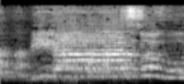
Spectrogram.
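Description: A group of women singing together, holding one long note for about a second in the middle.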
